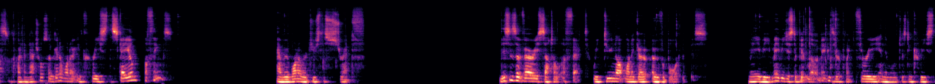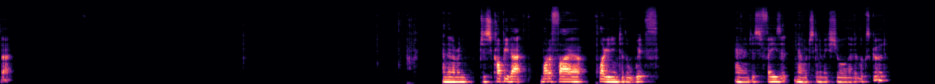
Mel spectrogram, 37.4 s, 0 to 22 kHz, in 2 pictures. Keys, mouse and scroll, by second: 0.3 alt+a, 3.9 alt+a, 16.8 Return, 24.8 scroll down 1, 25.5 scroll up 1, 26.0 scroll up 1, 26.9 alt+a, 29.2 click, 34.7 alt+a, 34.7-37.4 drag.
